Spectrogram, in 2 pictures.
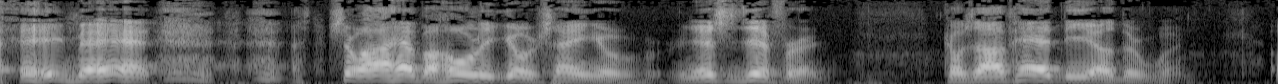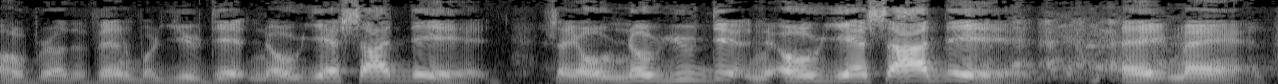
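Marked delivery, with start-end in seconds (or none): none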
